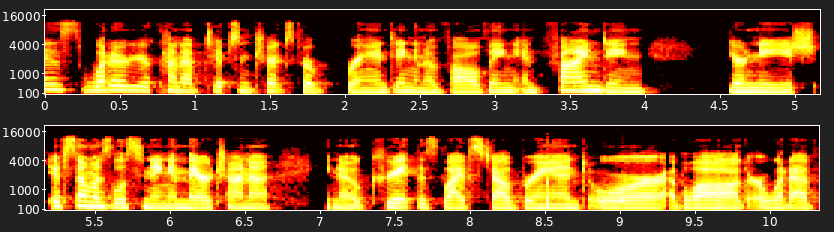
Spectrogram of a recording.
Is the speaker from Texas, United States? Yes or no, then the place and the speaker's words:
no; Memphis, Tennessee, United States; I'm from Memphis too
